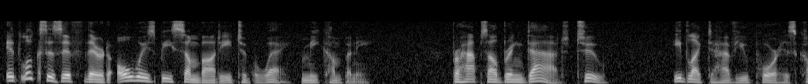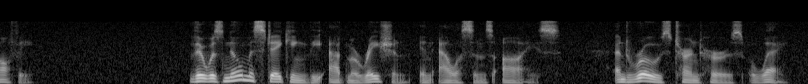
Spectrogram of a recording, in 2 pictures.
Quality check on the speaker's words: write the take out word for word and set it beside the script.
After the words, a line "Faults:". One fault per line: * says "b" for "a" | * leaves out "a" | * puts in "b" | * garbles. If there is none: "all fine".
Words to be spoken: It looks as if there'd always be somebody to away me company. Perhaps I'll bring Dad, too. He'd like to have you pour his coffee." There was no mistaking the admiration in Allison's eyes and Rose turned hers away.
It looks as if there'd always be somebody to away me company. Perhaps I'll bring Dad, too. He'd like to have you pour his coffee." There was no mistaking the admiration in Allison's eyes and Rose turned hers away.
Faults:
all fine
